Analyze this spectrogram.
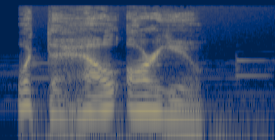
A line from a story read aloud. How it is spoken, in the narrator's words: He breathed, his voice trembling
